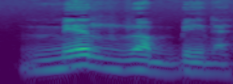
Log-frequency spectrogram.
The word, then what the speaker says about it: من ربنا: Join the meme to the ra, don't pronounce the noon, you say mir rabbina, because you have a noon sakin over there, and then you have a ra, yarmalun letter.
